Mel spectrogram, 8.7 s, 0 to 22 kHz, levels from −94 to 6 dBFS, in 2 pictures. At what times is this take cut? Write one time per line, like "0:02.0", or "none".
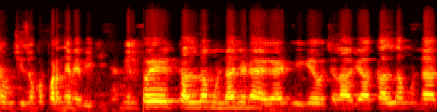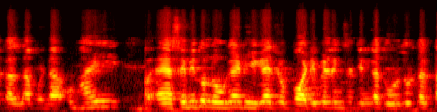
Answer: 0:01.3
0:05.9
